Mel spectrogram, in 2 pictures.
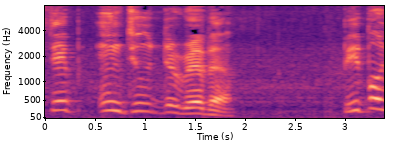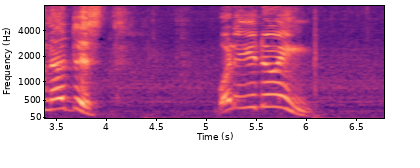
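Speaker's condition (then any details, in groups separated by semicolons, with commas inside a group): Cerebral palsy; certain letters flat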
